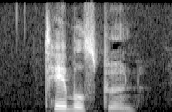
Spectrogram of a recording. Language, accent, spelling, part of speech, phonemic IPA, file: English, US, tablespoon, noun, /ˈteɪbəlˌspun/, En-us-tablespoon.ogg
- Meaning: 1. A large spoon, used for eating food from a bowl 2. A spoon too large for eating, usually used for cooking or serving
